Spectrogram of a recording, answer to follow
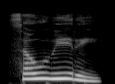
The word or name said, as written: ಸೌವೀರಿ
